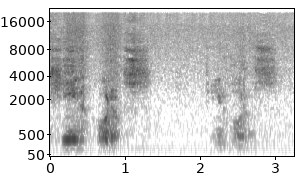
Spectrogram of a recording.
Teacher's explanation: greek has an aspirated vowel sound usually with o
